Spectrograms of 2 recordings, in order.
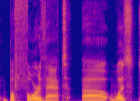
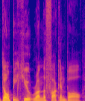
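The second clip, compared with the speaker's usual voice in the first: retold yell; 3 semitones higher, 7 dB louder than usual. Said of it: "I yelled".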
